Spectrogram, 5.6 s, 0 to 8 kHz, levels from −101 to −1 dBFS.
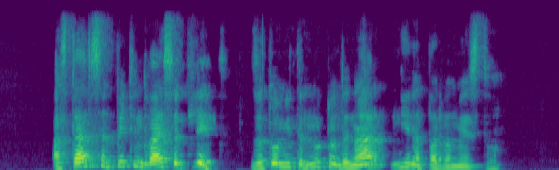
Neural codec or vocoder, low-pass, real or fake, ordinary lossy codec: vocoder, 44.1 kHz, 128 mel bands, Pupu-Vocoder; 7.2 kHz; fake; none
